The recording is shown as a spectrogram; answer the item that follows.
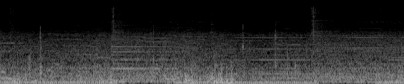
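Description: Steady low rumble of a car driving, heard from inside the moving vehicle, with music playing over it.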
